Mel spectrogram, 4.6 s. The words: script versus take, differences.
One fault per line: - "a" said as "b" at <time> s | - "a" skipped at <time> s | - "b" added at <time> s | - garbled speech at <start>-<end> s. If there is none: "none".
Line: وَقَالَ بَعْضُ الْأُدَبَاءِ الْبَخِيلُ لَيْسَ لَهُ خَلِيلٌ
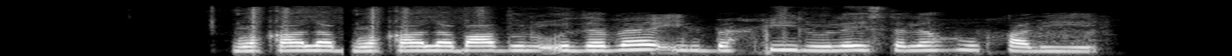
- "وَقَالَ" added at 1.3 s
